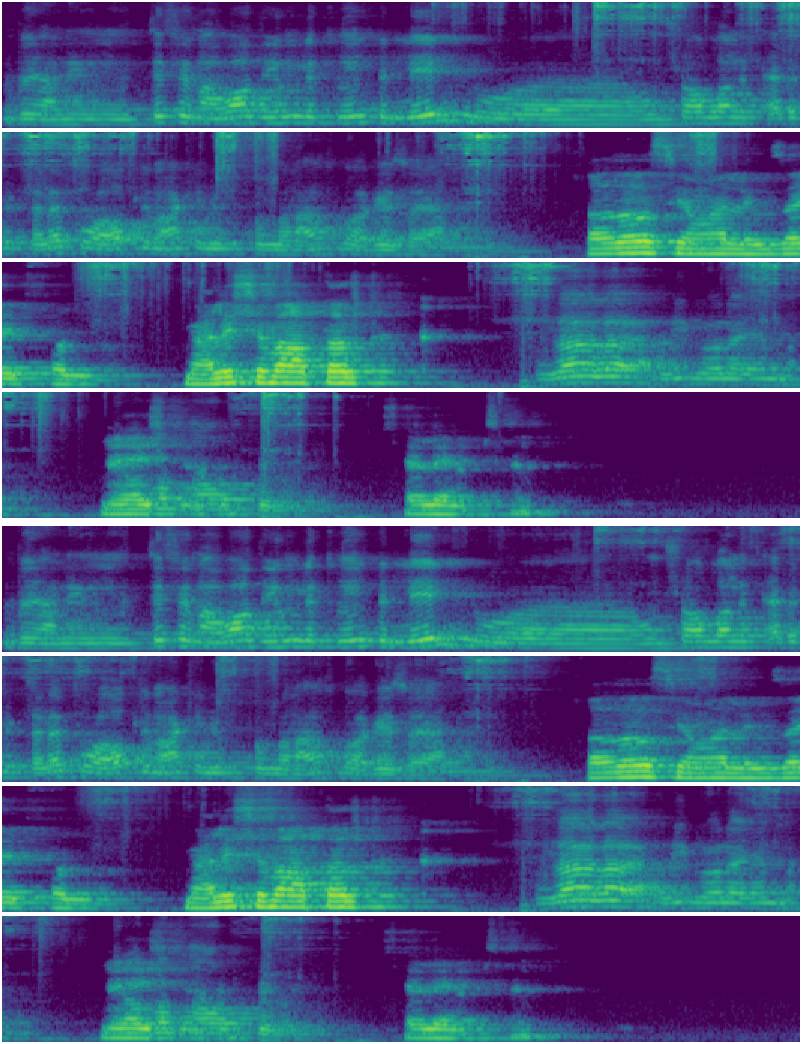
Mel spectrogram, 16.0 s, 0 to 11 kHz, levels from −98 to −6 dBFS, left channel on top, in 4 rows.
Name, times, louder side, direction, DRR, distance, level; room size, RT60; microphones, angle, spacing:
voice 1, 0.0-6.5 10.6-12.0 12.6-13.5, right 1 dB, 25° right, 3 dB, 3.7 m, -37 dB
sound 1, 2.1-2.3 2.9-3.4 3.7-4.7 5.1-5.4 6.2-6.7 7.4-7.6 8.4-9.0 9.3-9.4 10.3-10.8 11.2-11.3 11.6-12.2 12.5-12.7 13.1-13.8, left 16 dB, 80° left, 0.9 m, -34 dB
voice 2, 6.9-8.4 8.9-9.8 12.5-12.8 14.0-14.6, left 1 dB, 35° left, 8 dB, 1.4 m, -26 dB
24.5 x 18.5 x 8.8 m, 0.65 s
head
